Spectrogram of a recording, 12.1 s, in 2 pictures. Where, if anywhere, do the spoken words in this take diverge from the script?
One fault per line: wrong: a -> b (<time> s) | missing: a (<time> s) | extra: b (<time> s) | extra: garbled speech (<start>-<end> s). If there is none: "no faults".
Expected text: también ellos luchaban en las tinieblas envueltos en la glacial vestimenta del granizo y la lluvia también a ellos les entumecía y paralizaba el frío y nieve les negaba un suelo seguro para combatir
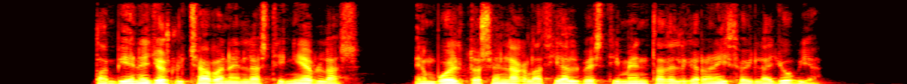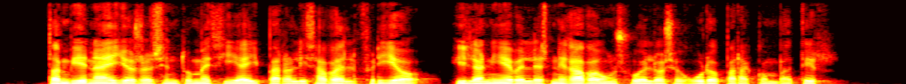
extra: la (9.2 s)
